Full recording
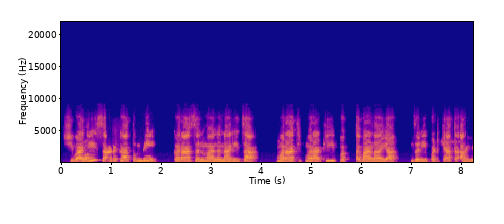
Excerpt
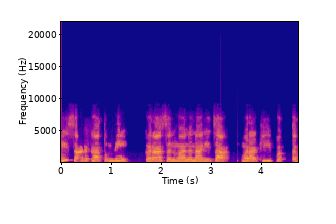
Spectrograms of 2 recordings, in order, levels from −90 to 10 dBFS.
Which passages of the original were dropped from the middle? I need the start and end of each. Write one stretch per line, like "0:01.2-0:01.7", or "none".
0:04.1-0:04.8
